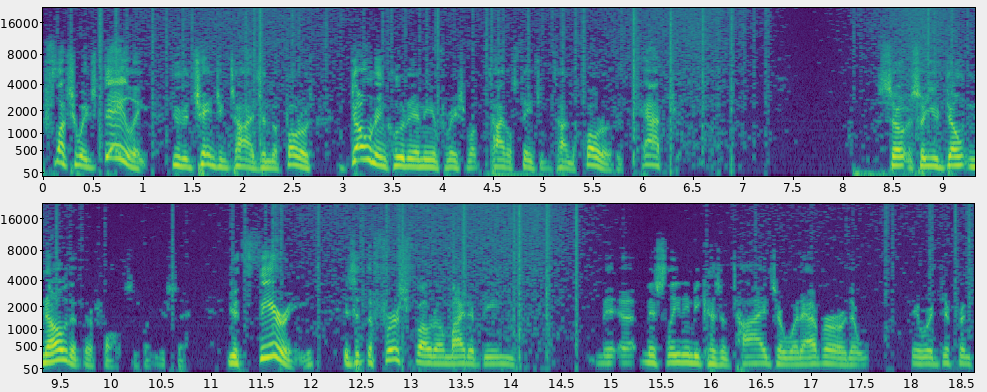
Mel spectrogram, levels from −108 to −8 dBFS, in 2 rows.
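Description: Overdone noise removal runs throughout this speech. Frequency bands near the noise estimate are cut hard, leaving twinkling specks in near-silence and taking quiet parts of the voice with them.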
